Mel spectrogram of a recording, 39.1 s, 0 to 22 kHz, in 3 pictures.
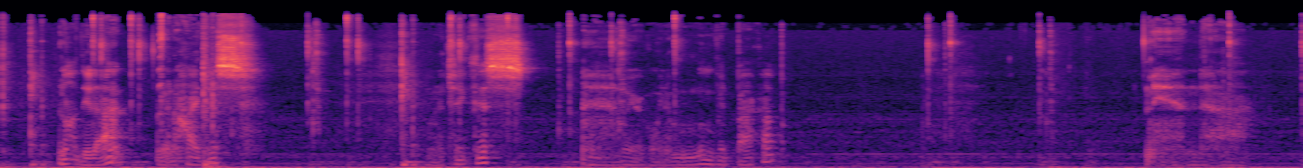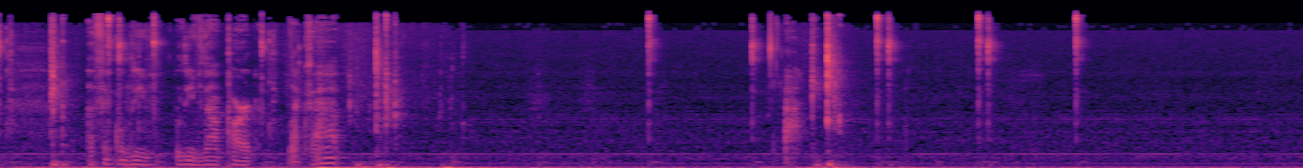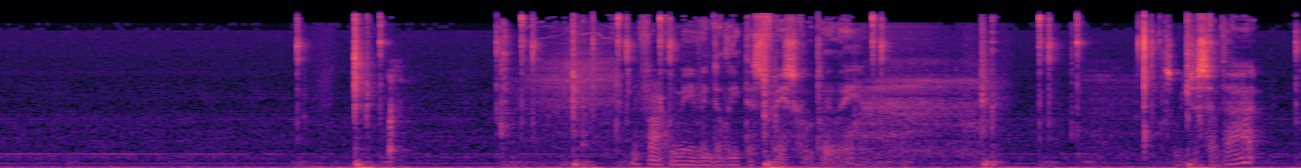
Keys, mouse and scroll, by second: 0.3 Tab, 1.3-2.5 drag, 2.0 h, 4.0 Tab, 5.6-8.6 drag, 5.7-7.4 right drag, 9.5-13.5 middle drag, 13.5 Tab, 14.6-16.7 middle drag, 16.9 alt+h, 19.5 click, 21.4 ctrl+z, 21.8-25.7 drag, 29.6 a, 30.0 middle click, 31.3-34.6 drag, 31.8 Tab, 33.7 x, 35.9 Tab, 38.0 a.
